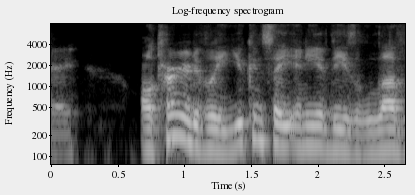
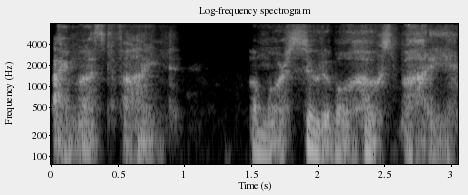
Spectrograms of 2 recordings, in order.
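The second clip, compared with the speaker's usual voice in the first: whispered put-on deep, breathy demon voice; 4 semitones lower, 9 dB quieter than usual. Prompted to roll back their eyes and speak in a deep demonic voice. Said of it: "say in a demonic voice".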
